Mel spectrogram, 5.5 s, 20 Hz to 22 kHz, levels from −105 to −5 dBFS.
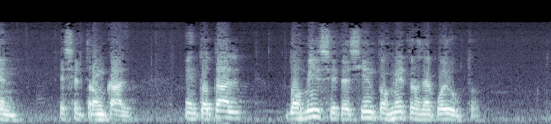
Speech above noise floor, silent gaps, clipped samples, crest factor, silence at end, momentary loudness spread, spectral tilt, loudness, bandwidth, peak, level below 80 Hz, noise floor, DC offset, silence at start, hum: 30 dB; none; under 0.1%; 12 dB; 0.7 s; 11 LU; -6 dB/octave; -13 LUFS; 11.5 kHz; -2 dBFS; -50 dBFS; -42 dBFS; under 0.1%; 0 s; none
